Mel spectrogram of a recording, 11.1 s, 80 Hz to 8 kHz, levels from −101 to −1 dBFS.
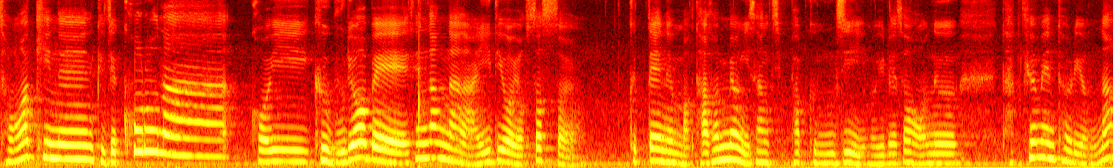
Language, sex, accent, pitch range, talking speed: English, female, Korean, 165-235 Hz, 100 wpm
